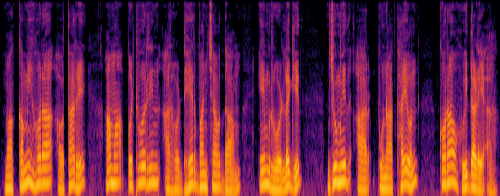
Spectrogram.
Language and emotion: Santali, neutral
